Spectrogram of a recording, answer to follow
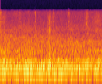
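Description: Car on the move: a steady low engine and road rumble, with a faint tick about a second in.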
